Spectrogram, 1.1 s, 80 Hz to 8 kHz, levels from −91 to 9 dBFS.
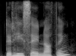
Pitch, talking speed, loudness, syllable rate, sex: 200 Hz, 210 wpm, -18 LUFS, 5.3 syllables/s, female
